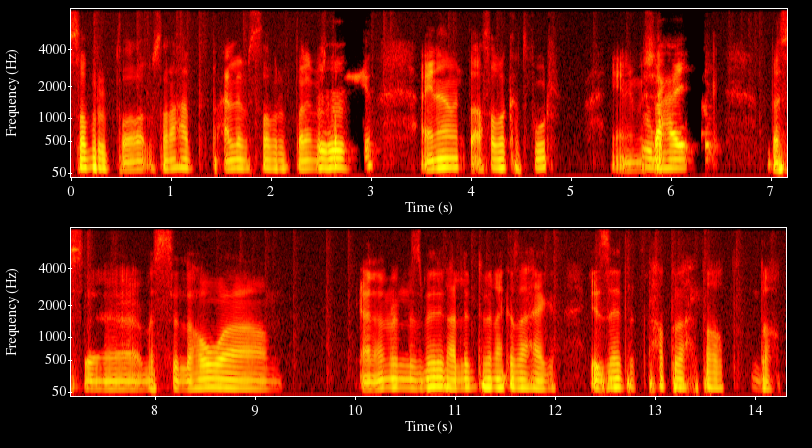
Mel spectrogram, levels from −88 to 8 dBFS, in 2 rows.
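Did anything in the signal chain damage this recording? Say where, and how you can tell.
Yes. The call processing stage is where the damage happens, and the likely cause is an echo canceller mishandling double talk. From 2.66 to 2.98 s and again from 5.93 to 6.35 s the speech is pushed down hard, by around 40 dB at its deepest, for roughly a third of a second and then close to half a second. That is speech suppressed in double talk: with both ends active, the canceller treated the near talker as echo and attenuated it.

The same echo canceller, likely on a loudspeaker endpoint, also let residual echo through. An echo leak follows each suppression: a short scrap from 3.02 to 3.09 s, sitting about 30 dB under the speech, and a longer, more obvious one from 6.33 to 6.52 s at only about 10 dB down. Both are delayed copies 180 ms behind the original, the acoustic path the canceller failed to subtract. 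The band limit at 8 kHz comes from the call's normal microphone processing.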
